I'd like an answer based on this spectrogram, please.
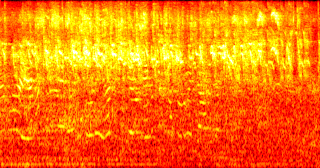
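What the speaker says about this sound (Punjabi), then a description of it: "ਇਹਨਾਂ ਨੂੰ ਕਹਿੰਦੇ ਜੀ ਵਿਜੜੇ ਸਾਡੇ ਤਾਂ ਵਿਜੜੇ ਪੰਛੀ ਕਹਿੰਦੇ ਆ" Small weaver birds chirp steadily around their nests on an acacia tree, a dense high twittering chorus with a low hum beneath.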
